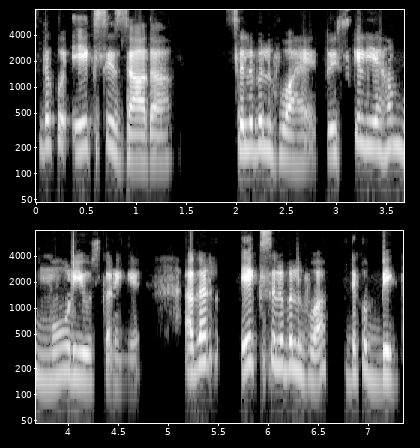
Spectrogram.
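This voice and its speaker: A man teaching English grammar, explaining points slowly and repeating them, reading example sentences out word by word. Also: on the high side, creaky, fairly bright tone, no room sound. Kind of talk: explaining grammar from a chart, mixing Hindi and English.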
